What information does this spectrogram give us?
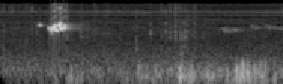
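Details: Black-capped bulbul lure call from bird trapping in a Sumatran forest; one crisp warbling chirp after a tiny pip, followed by quiet low rustling and a faint distant high note.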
